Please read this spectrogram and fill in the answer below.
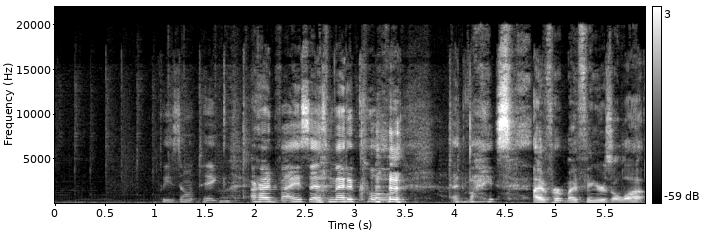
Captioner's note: laughter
